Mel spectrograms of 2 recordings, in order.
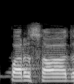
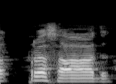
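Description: First: ਪ੍ਰਸਾਦ wrongly said par-saad, with a full r; full rara. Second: ਪ੍ਰਸਾਦ slowly as pra-saad; subjoined rara. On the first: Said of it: "ਰਾਰਾ ਬਰਾਬਰ ਦਾ ਬੋਲ ਜਾਂਦੇ ਹਾਂ". (ਪ੍ਰਸਾਦ ਵਿੱਚ ਪੂਰਾ ਰਾਰਾ ਬੋਲੋ) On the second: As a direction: join the r to the p in ਪ੍ਰਸਾਦ. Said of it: "ਚਰਨਾ ਚ ਰਾਰਾ". (ਪ੍ਰਸਾਦ ਵਿੱਚ ਰਾਰਾ ਪੈਰ ਵਿੱਚ) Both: Shown as a demonstration.

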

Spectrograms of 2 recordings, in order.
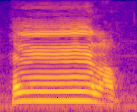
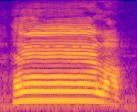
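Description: No difference in how they are said.

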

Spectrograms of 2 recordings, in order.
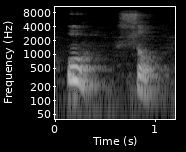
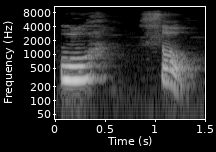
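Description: First: Said in the usual way. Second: Urso said loud and high, punching the U; teacher calls the word out to the class; loud emphatic demo. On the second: Shown as a demonstration. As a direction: belt out Urso so the first sound rings. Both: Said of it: "olha o som".

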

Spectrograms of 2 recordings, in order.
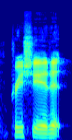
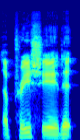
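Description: First: "Appreciate it" said as "preciate it"; casual contracted thanks, "Appreciate it" minus first vowel; dropped "uh". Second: "Appreciate it" linked, subject left off; a simple quick thanks, "Appreciate it" as one unit; casual "Appreciate it" with no "I"; reduced form. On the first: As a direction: start "Appreciate it" right on the "pre". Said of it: "it sounds like a contraction". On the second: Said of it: "leave off the subject". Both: Shown as a demonstration.

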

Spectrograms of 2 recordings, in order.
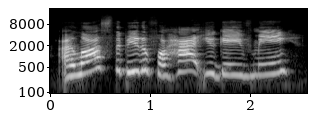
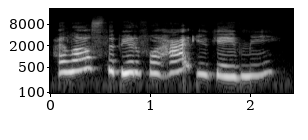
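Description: First: High, loud confession; big high-pitched bear voice; calling out. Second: High echoed reply, less forceful; high held-back voice. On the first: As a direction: call it far across the mountains. Bear calls across to the moon. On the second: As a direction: repeat it like an echo. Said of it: "his own voice echoed". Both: A narrator's reading.

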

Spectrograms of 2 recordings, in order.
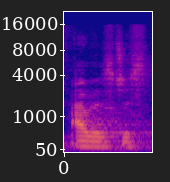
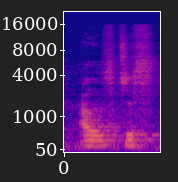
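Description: No difference in how they are said.

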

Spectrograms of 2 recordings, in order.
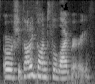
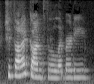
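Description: First: "library" said plainly as lie-brary, fixing the slip; "library" read right this time, the corrected take; corrected word. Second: "Liberty" said as the place name Liberty, not the word library; "Liberty" read where the book means "library", the misreading before the fix. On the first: Reader corrects "Liberty" to "library". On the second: Reader slips and reads "Liberty" for "library". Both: Real, not acted.

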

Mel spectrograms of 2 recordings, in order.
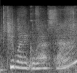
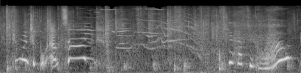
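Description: First: Said in the usual way. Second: High, fast sing-song ask; high excited question. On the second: Real, not acted. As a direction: perk the dog up with a high ask. Asking dog, high and fast.

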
